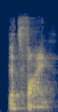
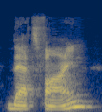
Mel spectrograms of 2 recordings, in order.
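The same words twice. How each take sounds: First: It sounds curt and displeased. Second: It sounds relaxed and sincerely okay. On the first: The person is actually not fine with it. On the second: The person really is fine with it.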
